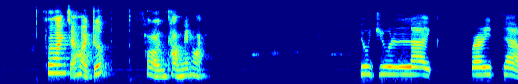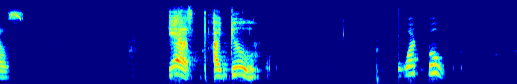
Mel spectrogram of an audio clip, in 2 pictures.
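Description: A woman speaks in short phrases through an online call.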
